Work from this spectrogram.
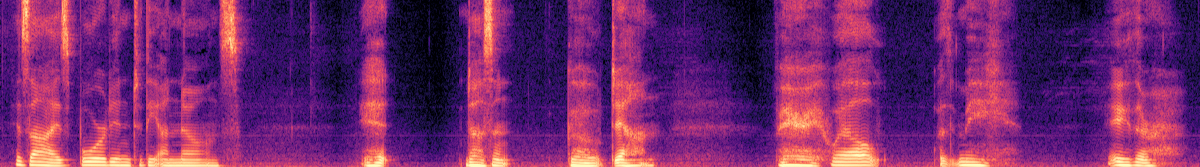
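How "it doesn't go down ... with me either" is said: weak, feeble voice, halting and breaking mid-phrase. The unknown man answers the detective's rough questioning, weakly. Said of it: "said the unknown weakly".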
